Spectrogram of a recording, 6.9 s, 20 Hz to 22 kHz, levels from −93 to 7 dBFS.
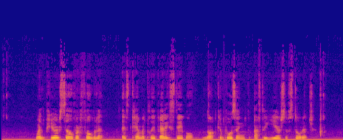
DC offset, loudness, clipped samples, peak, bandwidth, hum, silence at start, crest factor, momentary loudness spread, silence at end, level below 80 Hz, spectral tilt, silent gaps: under 0.1%; -20 LUFS; under 0.1%; -2 dBFS; 11 kHz; none; 0 s; 18 dB; 16 LU; 0 s; -26 dBFS; -6 dB/octave; none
